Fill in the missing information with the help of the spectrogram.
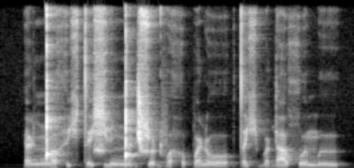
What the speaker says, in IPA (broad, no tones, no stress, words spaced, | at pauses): ɛɳŋ͡ǃʌ heçteɕi ŋ͡ǃɛɖɕoɖ vʌhopʌ ɳo | taçbaɖɾa χʷe mɯ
